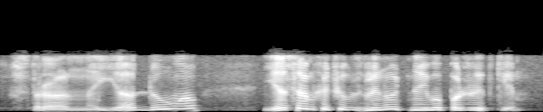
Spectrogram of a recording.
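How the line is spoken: Grumbling. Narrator (Russian): проворчал инспектор

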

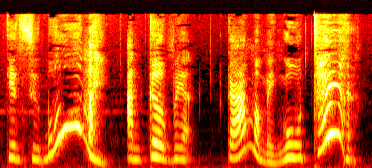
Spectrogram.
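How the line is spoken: Old woman hissing through teeth. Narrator (Vietnamese): bà nghiến răng rít lên

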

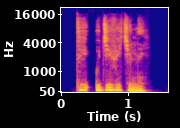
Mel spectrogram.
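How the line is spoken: Soft. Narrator (Russian): мягко произносит Саша

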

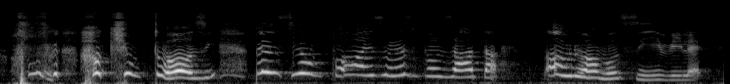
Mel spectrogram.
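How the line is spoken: Shrieking. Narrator (Italian): strillò

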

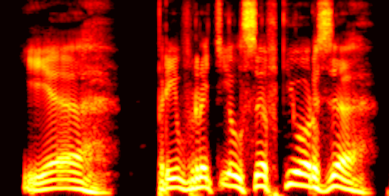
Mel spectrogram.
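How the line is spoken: Hoarse, strained voice. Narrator (Russian): сипло выговорил Пертураба

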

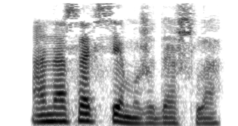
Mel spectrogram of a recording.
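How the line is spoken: Artist's grumble. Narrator (Russian): проворчала художница

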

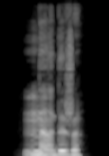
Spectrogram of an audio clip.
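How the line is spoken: Angry smirk. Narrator (Russian): зло усмехнулась

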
